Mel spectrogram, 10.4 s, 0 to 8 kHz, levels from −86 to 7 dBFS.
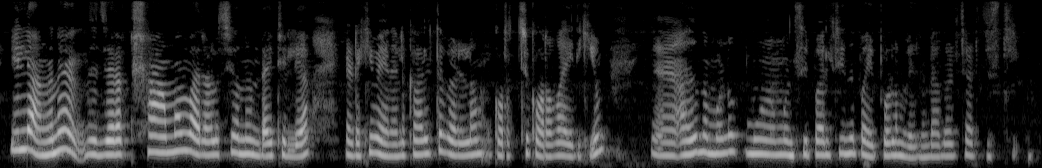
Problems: none marked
